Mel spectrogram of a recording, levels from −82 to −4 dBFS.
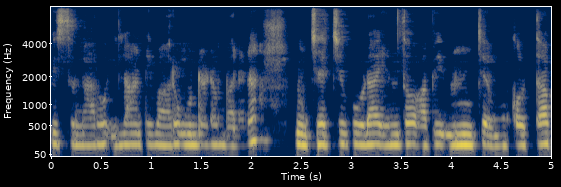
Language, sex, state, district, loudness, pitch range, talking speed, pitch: Telugu, female, Telangana, Nalgonda, -24 LUFS, 170-180 Hz, 130 wpm, 175 Hz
